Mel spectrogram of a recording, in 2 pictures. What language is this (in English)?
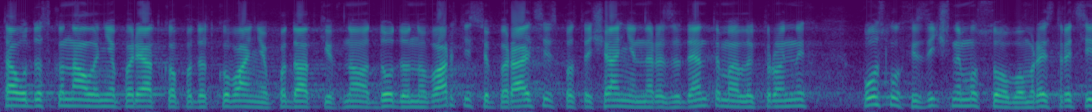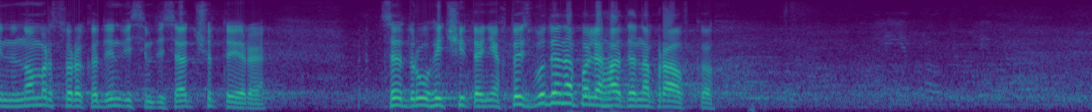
Ukrainian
